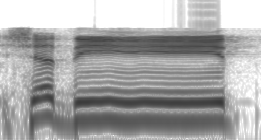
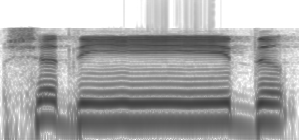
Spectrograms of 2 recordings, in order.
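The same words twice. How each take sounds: First: The final d stops flat with no bounce. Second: The final d ends with an echoing bounce. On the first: The speaker calls it wrong. "ആ ഒരാൾ ഷദീദ് എന്ന് ഓതിയാ തെറ്റാ" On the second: The speaker calls it right. "ഹുറൂഫുൽ ഖൽഖല, ... അതിൽ ദാലാണത്"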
